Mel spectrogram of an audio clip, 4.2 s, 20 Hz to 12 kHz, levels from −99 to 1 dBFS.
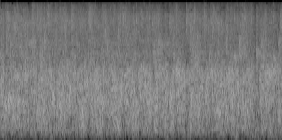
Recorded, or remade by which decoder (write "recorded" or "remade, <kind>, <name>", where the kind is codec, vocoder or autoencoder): remade, vocoder, BigVGAN v2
